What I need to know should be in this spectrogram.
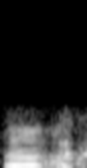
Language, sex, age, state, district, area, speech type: Bengali, female, 45-60, West Bengal, Darjeeling, urban, conversation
